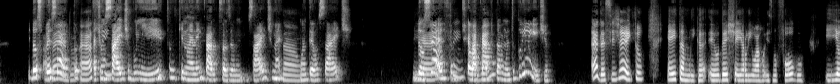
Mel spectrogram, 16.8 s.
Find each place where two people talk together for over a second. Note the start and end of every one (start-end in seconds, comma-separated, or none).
0.8-2.2, 8.2-9.9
